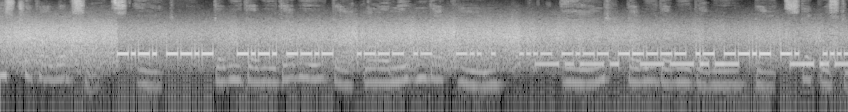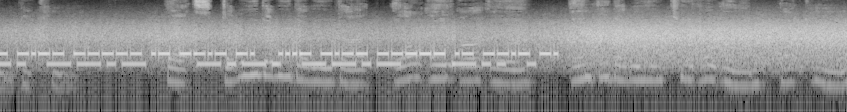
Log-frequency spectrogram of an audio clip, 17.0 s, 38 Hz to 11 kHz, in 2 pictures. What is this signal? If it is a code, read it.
Morse code, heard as two keyed tones, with radio static. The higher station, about 34 wpm, 730 Hz: CQ CQ JA DE VY0AQN VY0AQN VY0AQN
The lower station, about 16 wpm, 440 Hz: CQ CQ CQ DE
